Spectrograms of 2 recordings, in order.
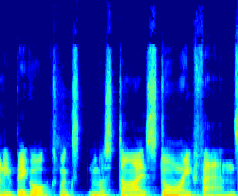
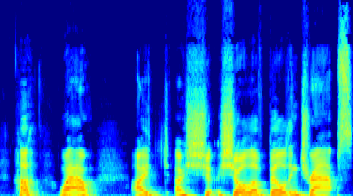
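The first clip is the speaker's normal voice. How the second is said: mocking irritating bad voice-acting delivery, higher and louder; 13 semitones higher, 6 dB louder than usual. Imitating a new game character's voice acting: imitating irritating bad voice acting. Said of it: "he's just kind of a bit irritating, and he's sort of, oh, he's going".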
